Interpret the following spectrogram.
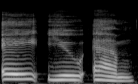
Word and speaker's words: Om: That it's that seed word, and it's actually pronounced A-U-M, and it's done with a complete and full breath.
